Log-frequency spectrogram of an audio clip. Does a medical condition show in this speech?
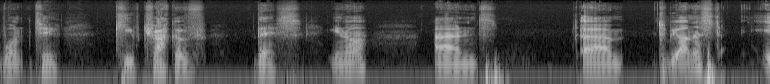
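Yes: cerebral palsy; tight muscles.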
